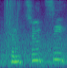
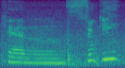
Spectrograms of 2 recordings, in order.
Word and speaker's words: Kintsugi: Kintsutsi Kin Kin tsuki? Kintsuki. That's how you say it.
